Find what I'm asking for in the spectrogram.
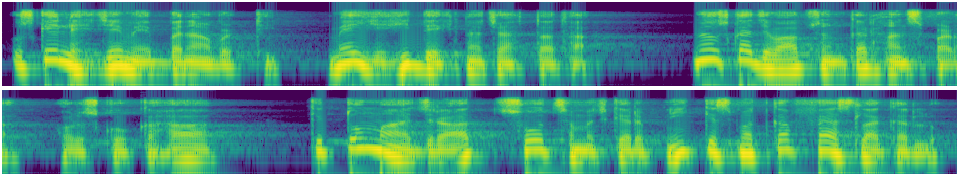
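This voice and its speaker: A man's voice: medium pitch, dark tone. A man narrating a crime story as a police inspector, in an emphatic, dramatic reading. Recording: long hall reverb.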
